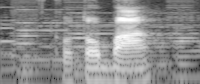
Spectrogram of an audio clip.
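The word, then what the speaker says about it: 言葉: As for its accent on the last mora, kotoba, I guess could be because we apply technically the rules of compounds.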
